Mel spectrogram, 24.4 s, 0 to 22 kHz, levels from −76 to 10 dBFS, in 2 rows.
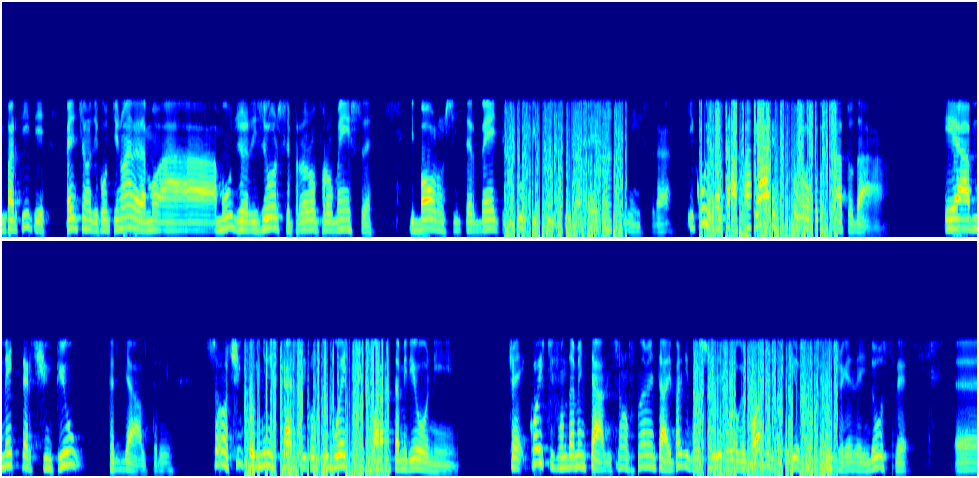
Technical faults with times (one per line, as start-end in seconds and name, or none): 6.28-7.80 loose connector crackle
7.58-7.64 packet loss with pitch repetition
8.72-10.44 loose connector crackle
9.32-9.40 packet loss with pitch repetition
15.22-17.02 loose connector crackle
20.06-20.14 packet loss with pitch repetition
20.83-22.63 loose connector crackle
23.32-23.36 packet loss with pitch repetition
